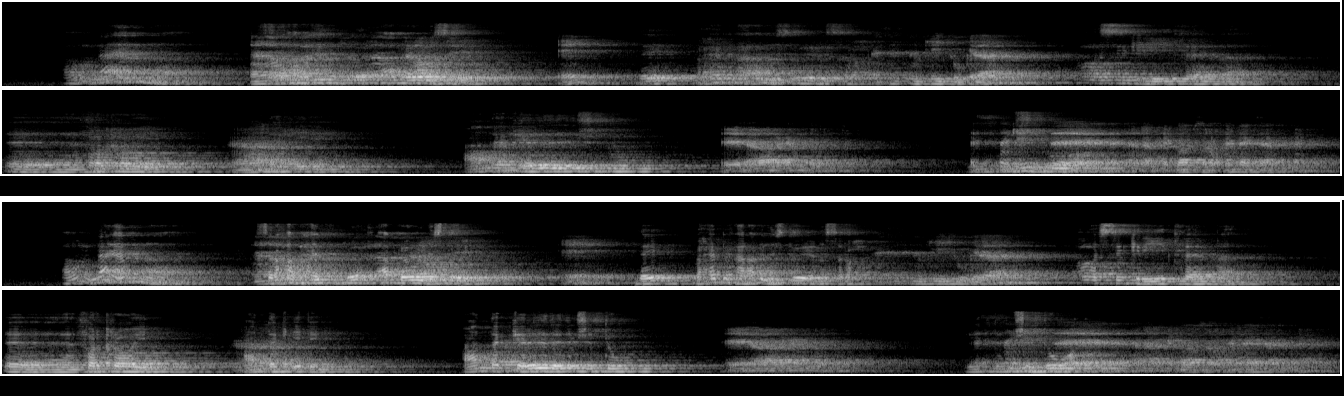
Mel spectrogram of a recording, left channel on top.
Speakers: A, on the right (about 35°); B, on the left (about 20°).
A: اه لا يا عم انا
B: انا
A: الصراحه
B: امونج
A: بحب
B: اس
A: في
B: دي
A: جو
B: مثلا
A: الالعاب
B: ممكن
A: جو
B: العبها
A: الستوري
B: طول اليوم ايه
A: ده بحب في العاب الستوري انا الصراحه
B: اسيستنت كريد وكده
A: اه السين كريد فاهم آه فار كراي
B: اه
A: عندك
B: اه
A: ايه تاني عندك
B: عن...
A: ريد ديد ريديمشن 2
B: اه آه، جامده برضو
A: ريد
B: اسيستنت
A: ديد ريديمشن
B: كريد
A: 2
B: آه انا بحبها بصراحه بحب اجزاء كلها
